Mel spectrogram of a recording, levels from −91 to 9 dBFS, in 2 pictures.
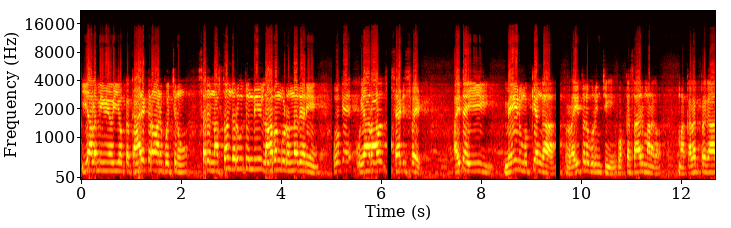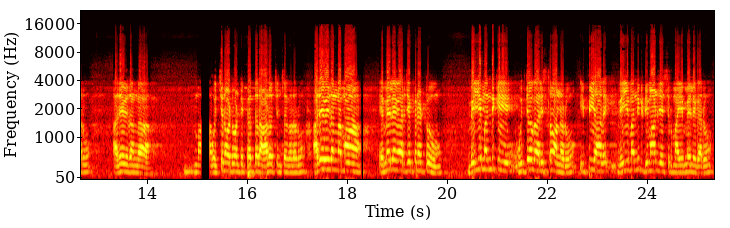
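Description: Digital broadcast dropouts cut the sound at 6.12 to 6.26 s, 9.49 to 9.63 s, 15.08 to 15.30 s and 18.28 to 18.38 s. Each time, the receiver stopped getting decodable frames and muted with a fade of about 3 ms, so the sound vanishes almost abruptly and returns later in the programme. The missing stretches of roughly 43, 85 and 171 ms fit the loss of one, two or four frames, and whatever was sent in those gaps is gone.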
